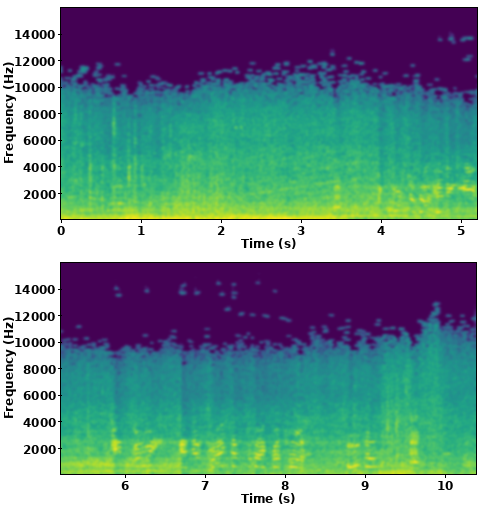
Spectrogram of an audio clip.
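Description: Open safari truck rumbling along a rough dirt track, its low engine and road noise dropping away about three and a half seconds in; then passengers' high-pitched voices call out in short excited cries.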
